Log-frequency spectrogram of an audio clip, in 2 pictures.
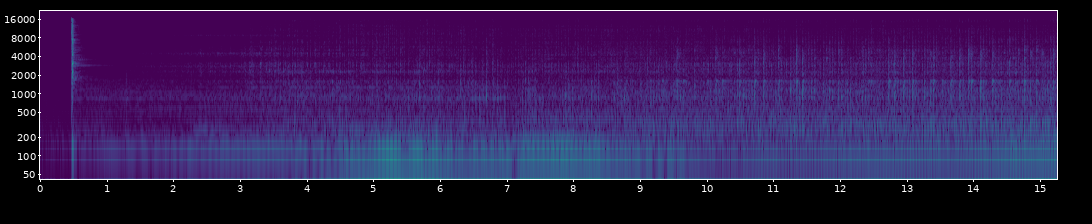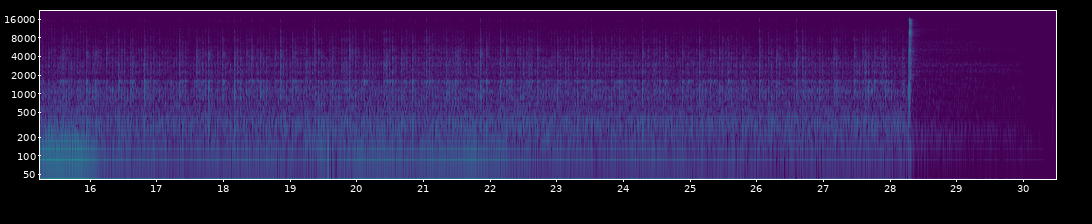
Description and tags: Antique Fan turned on and off then running. Recorded on a Zoom H4. A couple of extra switch clicks thrown in fro good measure.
